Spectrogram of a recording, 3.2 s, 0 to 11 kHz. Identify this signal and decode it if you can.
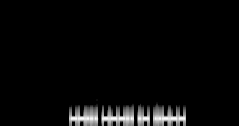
Morse code, heard as a keyed tone, about 44 wpm, 700 Hz. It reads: 78A2
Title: Common Cut Numbers - 4-Digit 45wpm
